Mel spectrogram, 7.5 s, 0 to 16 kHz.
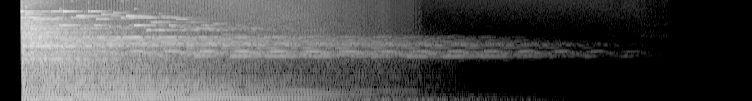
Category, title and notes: Sound effects > Electronic / Design
A retro 1980s style sting / stab (or stinger) to use for an accent, transition, or FX. I would love to hear how you put the sound to work.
